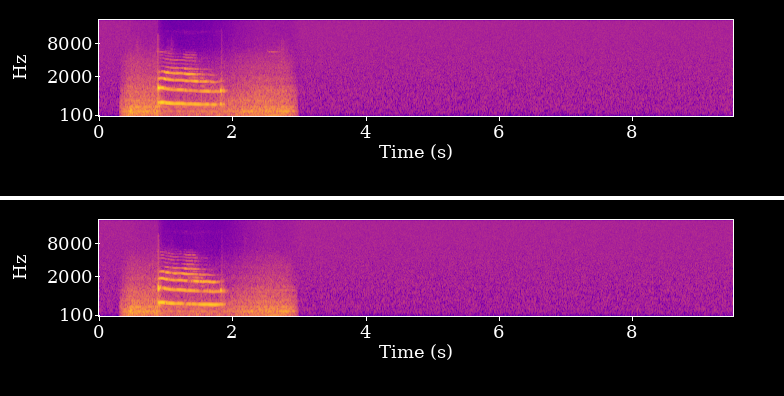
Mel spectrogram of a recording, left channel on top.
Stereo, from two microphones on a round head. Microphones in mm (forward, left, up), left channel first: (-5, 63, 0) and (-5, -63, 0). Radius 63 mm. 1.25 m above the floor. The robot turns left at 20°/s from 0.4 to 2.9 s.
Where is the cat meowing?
30° left (ahead or behind), 1.3 m; by 1.9 s 40° left (ahead or behind), 1.3 m.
